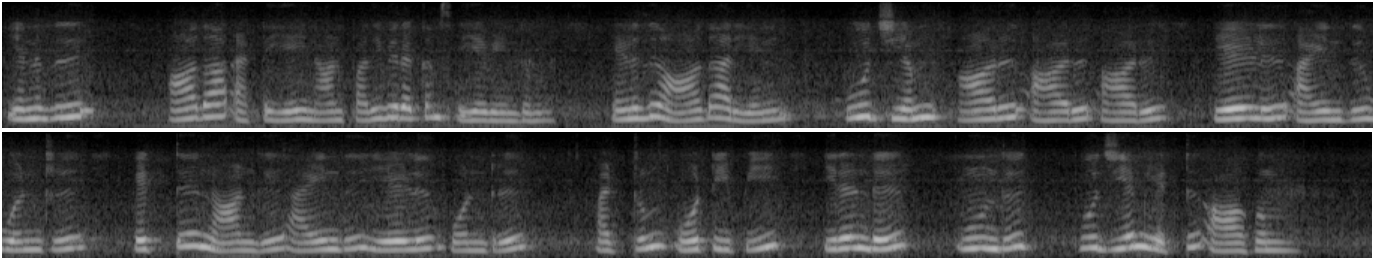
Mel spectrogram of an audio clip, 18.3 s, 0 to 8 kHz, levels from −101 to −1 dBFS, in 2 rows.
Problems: low volume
